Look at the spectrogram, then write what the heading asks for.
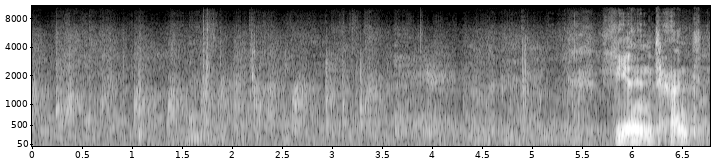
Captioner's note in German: Beifall bei Abgeordneten der CDU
